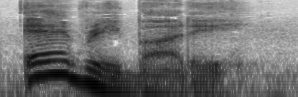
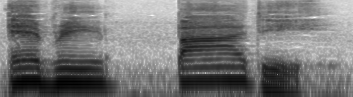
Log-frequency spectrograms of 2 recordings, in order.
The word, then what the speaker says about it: everybody: 这样的话大家都觉得说你来自东方你很有礼貌跟我们西方人一样的都会打招呼好然后接着 everybody every 跟 body 声音由高由低这样下来 everybody 千万不要念成 everybody everybody 每一个身体更可怕的是变成每一个尸体 Body 除了代表身体以外也代表尸体好可怕所以念这个词的时候是 everybody 是一个词，而不是把 every 跟 body 分开，所以特别记住 Hi everybody， Hi 大家好。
